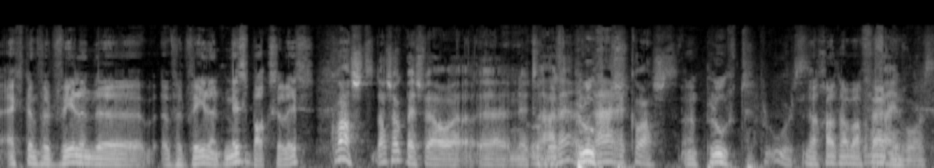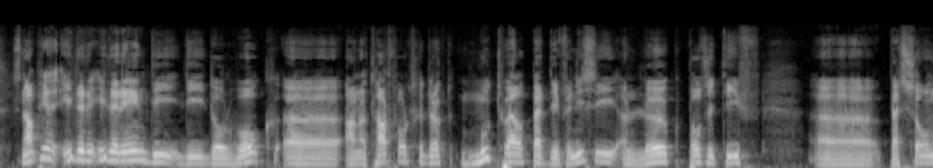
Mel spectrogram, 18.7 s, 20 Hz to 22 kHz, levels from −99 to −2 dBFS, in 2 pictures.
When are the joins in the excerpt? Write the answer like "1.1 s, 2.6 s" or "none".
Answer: none

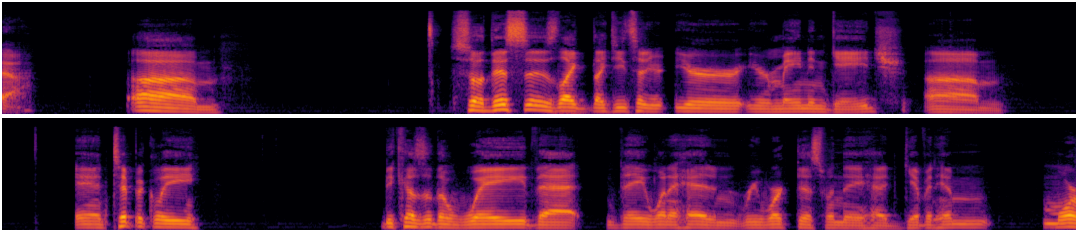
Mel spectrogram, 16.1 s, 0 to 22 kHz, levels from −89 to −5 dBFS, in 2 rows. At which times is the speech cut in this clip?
none

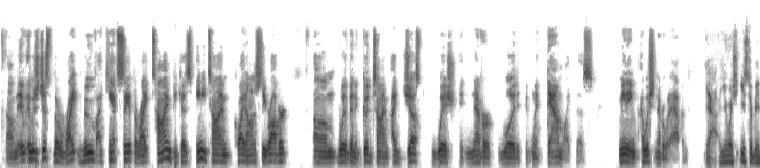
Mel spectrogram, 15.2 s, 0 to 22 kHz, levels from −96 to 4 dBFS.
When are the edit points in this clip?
none

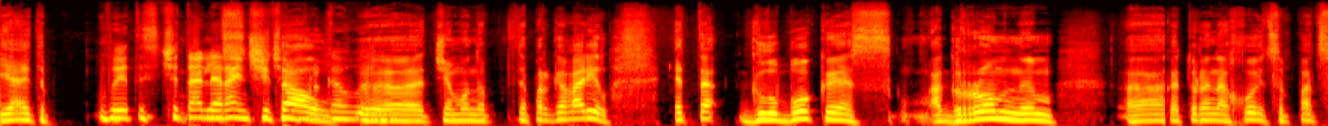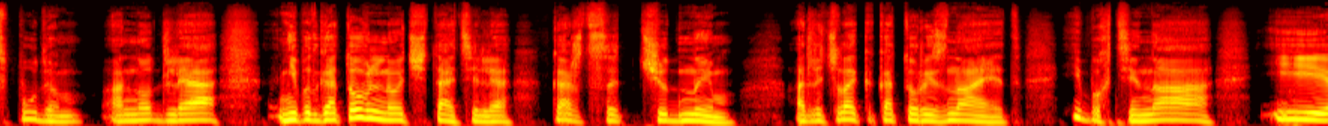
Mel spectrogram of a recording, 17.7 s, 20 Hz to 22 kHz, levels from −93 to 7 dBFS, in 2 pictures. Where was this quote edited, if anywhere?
4.8 s, 7.8 s

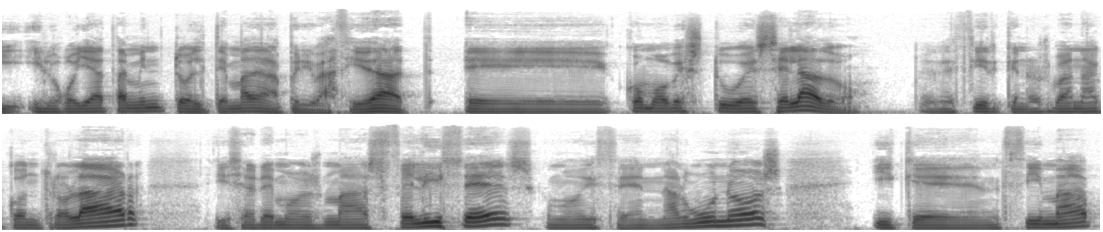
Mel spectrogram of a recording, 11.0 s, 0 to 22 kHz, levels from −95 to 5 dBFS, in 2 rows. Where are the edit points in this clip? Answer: none

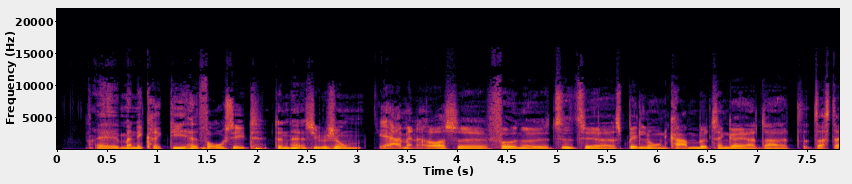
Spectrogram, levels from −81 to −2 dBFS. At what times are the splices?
3.1 s

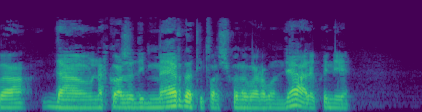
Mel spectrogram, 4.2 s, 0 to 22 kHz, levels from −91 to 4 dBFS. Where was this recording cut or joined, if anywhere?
none

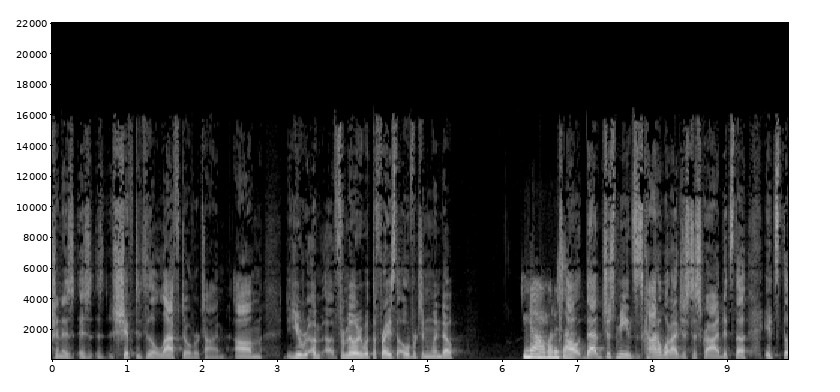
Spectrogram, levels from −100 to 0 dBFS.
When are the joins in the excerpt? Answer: none

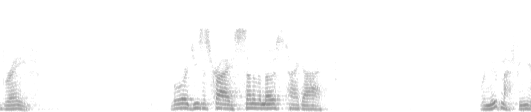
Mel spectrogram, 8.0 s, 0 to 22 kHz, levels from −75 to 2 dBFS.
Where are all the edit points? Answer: none

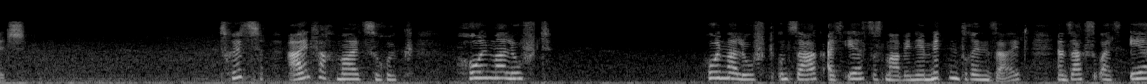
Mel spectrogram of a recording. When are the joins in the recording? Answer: none

